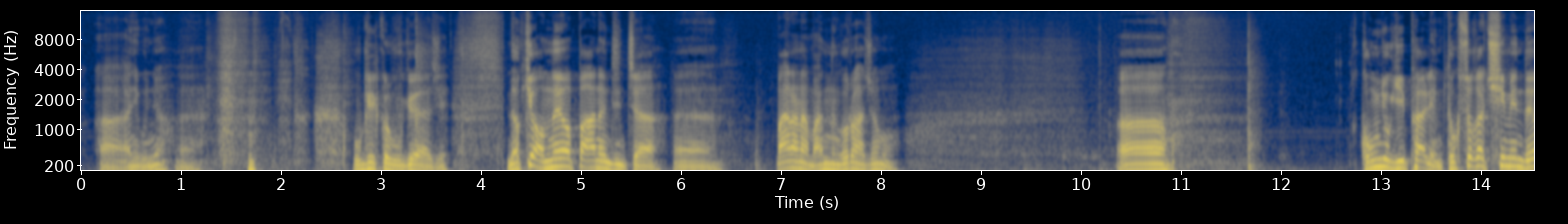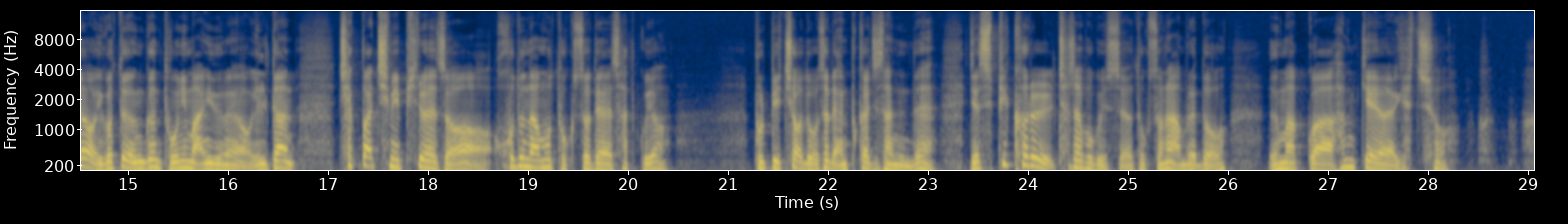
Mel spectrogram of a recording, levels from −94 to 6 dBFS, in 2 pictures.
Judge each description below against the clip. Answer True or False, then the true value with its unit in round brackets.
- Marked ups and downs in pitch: True (6.2 semitones)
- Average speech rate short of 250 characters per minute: True (240 characters per minute)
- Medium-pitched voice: False (125 Hz)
